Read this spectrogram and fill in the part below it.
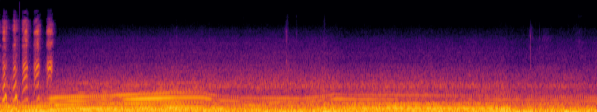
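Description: A Mini Countryman JCW engine revs and surges hard as the car accelerates, a loud close rumble whose pitch climbs, dips, then holds steady.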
